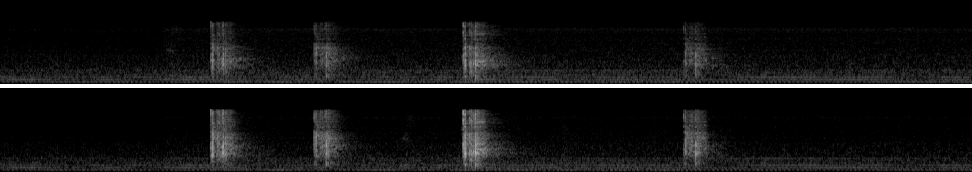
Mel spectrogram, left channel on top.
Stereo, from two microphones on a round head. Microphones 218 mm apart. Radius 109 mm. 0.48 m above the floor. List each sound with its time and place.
2.1 s a camera shutter: 40° right (ahead or behind), 0.9 m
